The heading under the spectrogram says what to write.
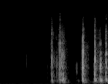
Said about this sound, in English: Oh, this deck does not shuffle very well. Well, I can't shuffle my deck, so.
